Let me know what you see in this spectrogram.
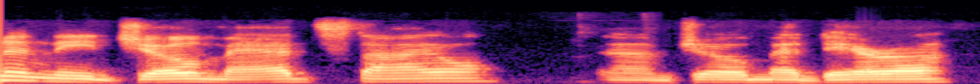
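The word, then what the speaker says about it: Joe Madureira: Joe Madeira, I believe is how you pronounce that name.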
